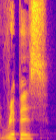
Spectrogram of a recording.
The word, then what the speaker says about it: Rippers: JD hail JD is the founder of the ripers right is that the that's the correct way to say rippers is that uh yeah you think the Rippers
